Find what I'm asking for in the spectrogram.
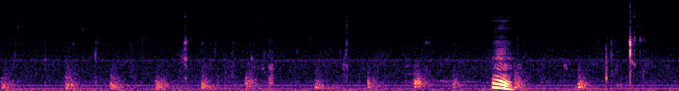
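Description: Homemade dehydrated beef jerky with a Worcestershire or teriyaki flavor being chewed up close in a steady, rhythmic pattern of soft, moist bites, with one louder burst partway through.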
